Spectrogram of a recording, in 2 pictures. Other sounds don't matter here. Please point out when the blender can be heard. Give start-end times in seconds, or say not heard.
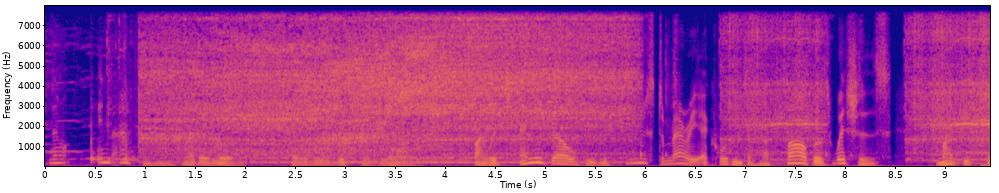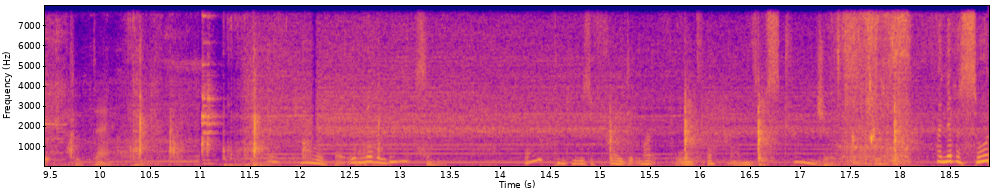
0.0-18.8.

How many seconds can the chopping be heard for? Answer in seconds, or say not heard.
9 s.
